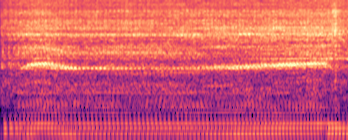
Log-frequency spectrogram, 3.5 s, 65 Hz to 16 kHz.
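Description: A motorcycle engine fitted with newly installed L9X fog lights runs steadily on a test ride, a loud, close, continuous drone with no talking over it.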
